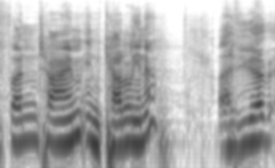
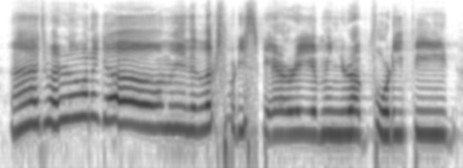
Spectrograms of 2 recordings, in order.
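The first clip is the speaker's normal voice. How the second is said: higher, reluctant worrying; mildly hammed-up jitters; retold nervousness; 6 semitones higher than usual. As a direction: act out wavering before a scary ride. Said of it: "I was kinda scared".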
